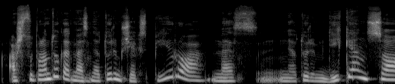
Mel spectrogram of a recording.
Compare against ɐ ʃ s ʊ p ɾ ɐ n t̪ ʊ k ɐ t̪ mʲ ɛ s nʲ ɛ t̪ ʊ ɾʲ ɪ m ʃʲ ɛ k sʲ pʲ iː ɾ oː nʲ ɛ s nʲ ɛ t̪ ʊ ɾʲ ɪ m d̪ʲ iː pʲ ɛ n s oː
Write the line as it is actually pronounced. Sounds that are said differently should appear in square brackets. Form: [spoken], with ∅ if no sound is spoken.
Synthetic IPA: ɐ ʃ s ʊ p ɾ ɐ n t̪ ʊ k ɐ t̪ mʲ ɛ s nʲ ɛ t̪ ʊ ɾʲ ɪ m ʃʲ ɛ k sʲ pʲ iː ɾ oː [mʲ] ɛ s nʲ ɛ t̪ ʊ ɾʲ ɪ m d̪ʲ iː [kʲ] ɛ n s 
